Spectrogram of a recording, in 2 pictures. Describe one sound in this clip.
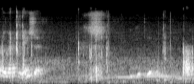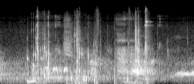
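Soft clicks sound as items are moved in a game menu.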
